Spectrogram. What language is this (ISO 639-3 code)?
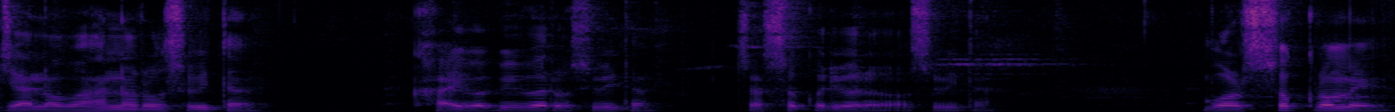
ori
